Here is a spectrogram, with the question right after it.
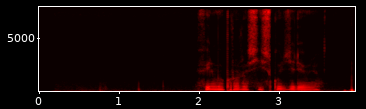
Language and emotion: Russian, neutral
